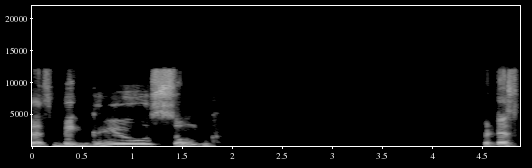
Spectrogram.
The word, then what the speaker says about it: Begrüßung: This is not B. Begrübung is a wrong pronunciation. As I said, this is a special character, the set sign, which is equivalent to double S. The sound will be the S sound.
